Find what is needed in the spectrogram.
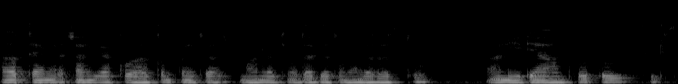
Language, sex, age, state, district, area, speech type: Marathi, male, 18-30, Maharashtra, Beed, rural, spontaneous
